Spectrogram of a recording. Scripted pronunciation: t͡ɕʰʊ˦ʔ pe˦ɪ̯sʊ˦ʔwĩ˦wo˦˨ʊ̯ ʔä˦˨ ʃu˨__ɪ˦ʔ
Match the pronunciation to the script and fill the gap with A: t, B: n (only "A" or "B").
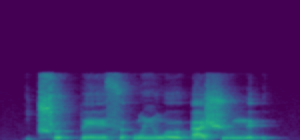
B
